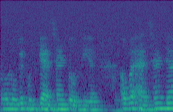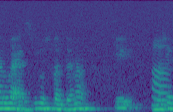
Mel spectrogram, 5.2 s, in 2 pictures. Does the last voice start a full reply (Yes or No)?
No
